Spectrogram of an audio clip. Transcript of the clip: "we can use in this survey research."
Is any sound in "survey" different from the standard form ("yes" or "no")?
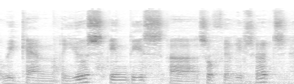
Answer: yes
